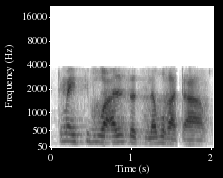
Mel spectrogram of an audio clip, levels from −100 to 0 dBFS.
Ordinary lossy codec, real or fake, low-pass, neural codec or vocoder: AAC, 16 kbps; real; 3.6 kHz; none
